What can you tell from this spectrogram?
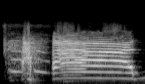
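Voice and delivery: high-pitched burst of laughter. Real, not acted. Host cracking up at the imitation, high laugh.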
